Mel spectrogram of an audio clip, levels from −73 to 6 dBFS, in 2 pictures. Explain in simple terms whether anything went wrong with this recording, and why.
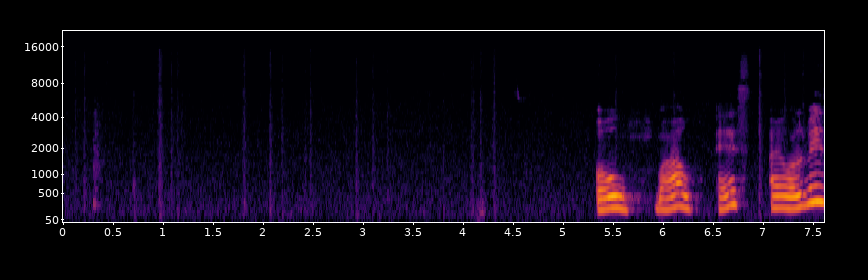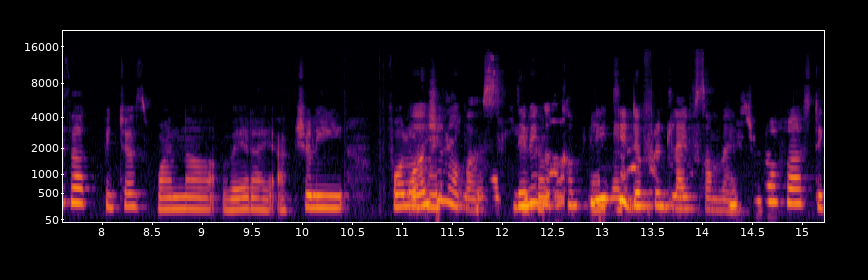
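Yes, three things went wrong, all tied to the echo canceller, the part of a call system that keeps loudspeaker sound from being sent back down the line.

Background gated by the echo canceller: Near the start, while the loudspeaker was playing, the echo canceller turned the microphone down sharply to block any echo. That took the room's background sound with it. From 0.62 to 0.72 s the quiet room noise briefly dips, then comes back once the canceller relaxes.

Speech suppressed in double talk: Three times, both sides were most likely talking at once, and the echo canceller couldn't tell the local talker apart from the loudspeaker's echo, so it turned everything down. The speech sharply dips or partly vanishes from 11.41 to 12.01 s, from 12.29 to 13.83 s, and more mildly from 14.22 to 14.69 s, returning when the overlap ends.

Echo leak: In those same overlapping moments, the echo canceller on a speakerphone end likely failed to remove all of what its microphone picked up, so some of it was sent back. 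A delayed copy of the speech, trailing by about 0.3 seconds, can be heard at 11.42 to 11.48 s and 14.55 to 14.72 s as faint scraps. At 12.43 to 12.64 s and 12.96 to 13.35 s it is more noticeable.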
